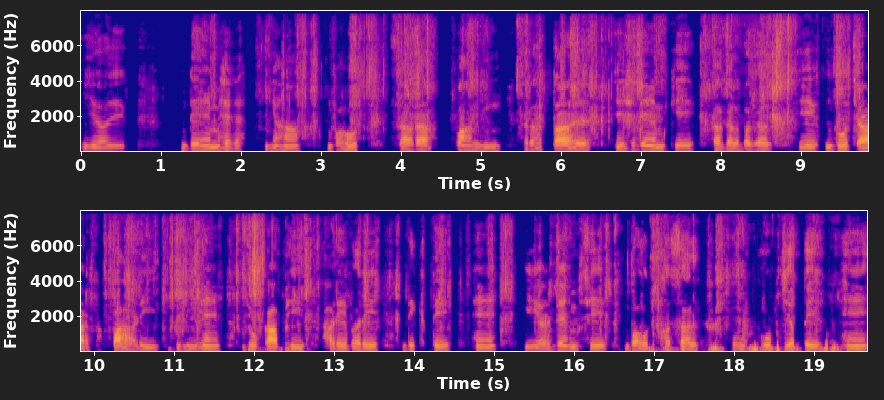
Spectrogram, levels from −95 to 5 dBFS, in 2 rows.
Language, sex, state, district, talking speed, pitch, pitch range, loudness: Hindi, male, Bihar, Jamui, 100 wpm, 120 Hz, 115-120 Hz, -26 LUFS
